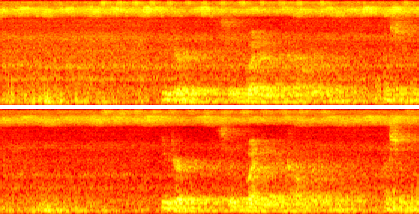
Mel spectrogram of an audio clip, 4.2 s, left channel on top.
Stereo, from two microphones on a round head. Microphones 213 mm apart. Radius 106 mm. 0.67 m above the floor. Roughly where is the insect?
Left.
